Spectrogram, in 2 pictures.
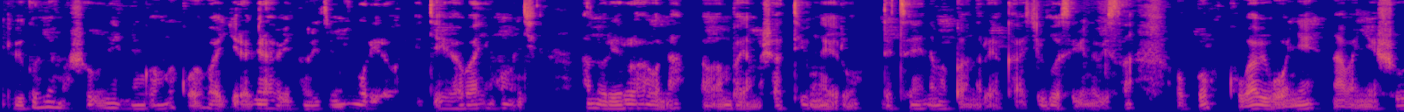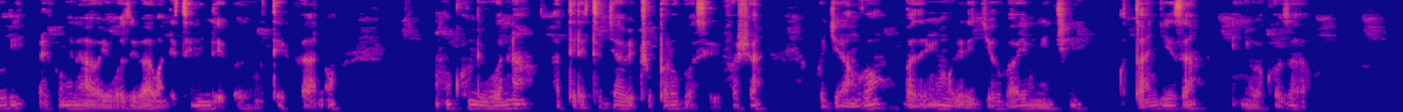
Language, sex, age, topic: Kinyarwanda, male, 18-24, government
